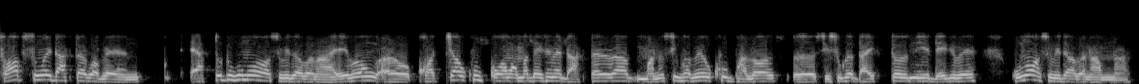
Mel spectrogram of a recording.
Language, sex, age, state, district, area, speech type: Bengali, male, 18-30, West Bengal, Cooch Behar, rural, conversation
